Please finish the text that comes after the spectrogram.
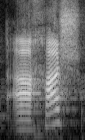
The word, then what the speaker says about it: ה: Le fait de prononcer le He, c'est AH ou A.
